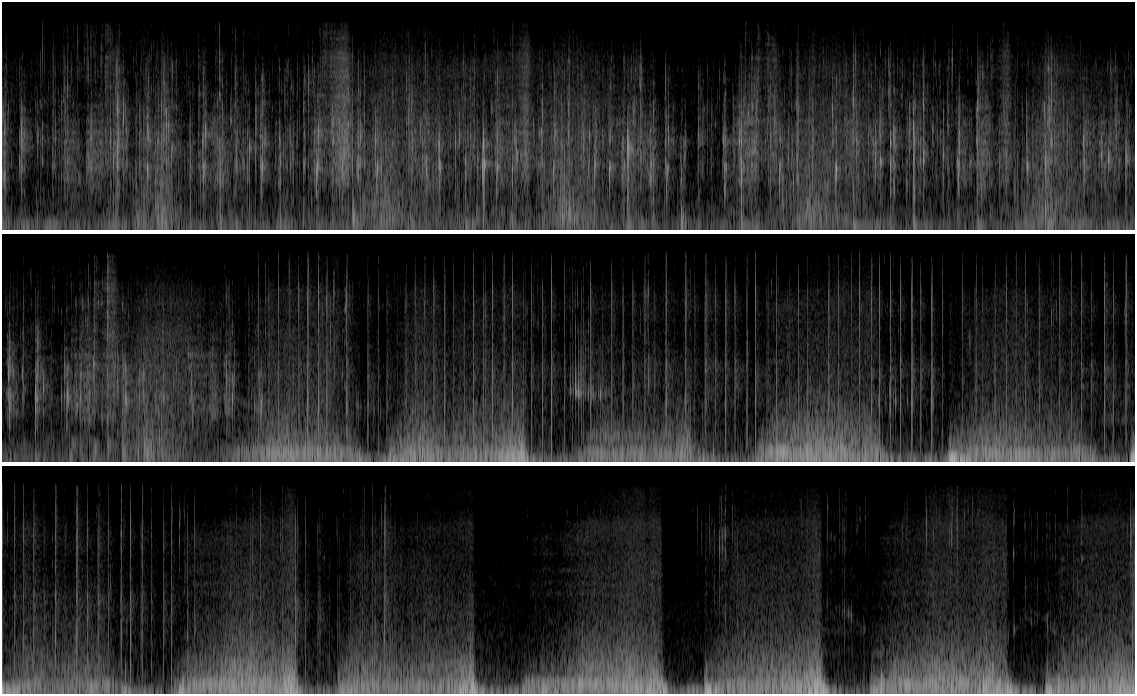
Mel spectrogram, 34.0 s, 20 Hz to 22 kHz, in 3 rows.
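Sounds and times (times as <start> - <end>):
brushes swept over microphone grille: 3.2 - 6.2, 12.2 - 16.6, 19.0 - 33.9.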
